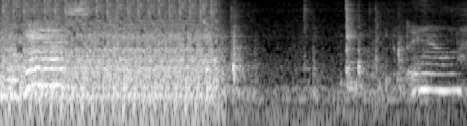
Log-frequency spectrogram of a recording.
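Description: A sewing machine stitches steadily at speed while quilting a door banner, a loud rapid mechanical whir that cuts off abruptly partway through, followed by quiet handling clicks and a short hum.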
